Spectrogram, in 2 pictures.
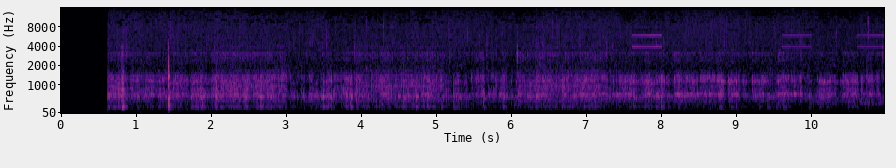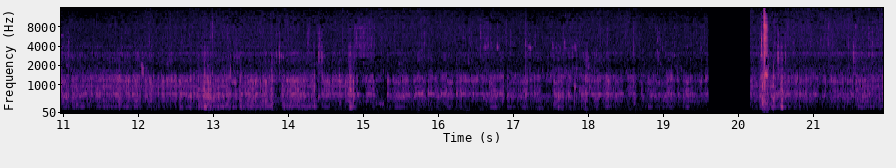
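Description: Muffled underwater noise picked up by a camera submerged among the rays, a dense, steady rumbling hiss scattered with small clicks and crackles. Three faint short high beeps sound between about eight and eleven seconds in. The sound starts after a moment of silence and cuts off abruptly just before the end.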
